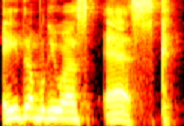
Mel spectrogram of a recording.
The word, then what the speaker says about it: AWS-Esque: Note that AWSC is pronounced AWSesque because this is kind of AWSesque.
